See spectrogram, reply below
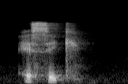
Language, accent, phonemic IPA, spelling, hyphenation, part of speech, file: German, Austria, /ˈɛsɪk/, Essig, Es‧sig, noun, De-at-Essig.ogg
- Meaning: 1. vinegar 2. bad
